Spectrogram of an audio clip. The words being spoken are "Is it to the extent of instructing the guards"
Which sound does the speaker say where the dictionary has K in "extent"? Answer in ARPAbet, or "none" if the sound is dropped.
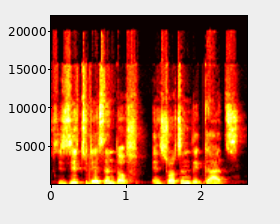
none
